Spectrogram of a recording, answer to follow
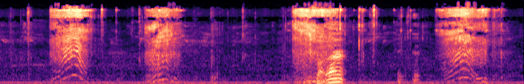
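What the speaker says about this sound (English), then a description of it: "So the kids can unzip it easily and zip it back on when they're in there." The zip entry on a Springfree trampoline net being zipped and unzipped in four separate sweeping rasps, close and clear, with a person speaking briefly in between.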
